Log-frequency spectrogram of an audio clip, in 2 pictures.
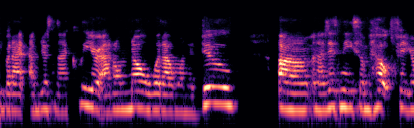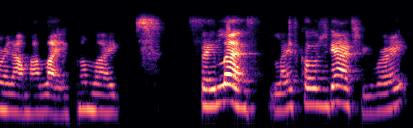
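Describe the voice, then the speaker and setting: A woman's voice: medium pitch, lo-fi sound. A middle-aged woman life coach on a live stream, tired and losing her voice, talking candidly with many fillers and restarts. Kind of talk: live-stream motivational talk.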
